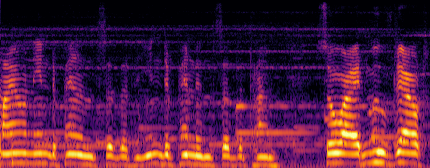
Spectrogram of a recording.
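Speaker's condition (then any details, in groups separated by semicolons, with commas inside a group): Traumatic brain injury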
